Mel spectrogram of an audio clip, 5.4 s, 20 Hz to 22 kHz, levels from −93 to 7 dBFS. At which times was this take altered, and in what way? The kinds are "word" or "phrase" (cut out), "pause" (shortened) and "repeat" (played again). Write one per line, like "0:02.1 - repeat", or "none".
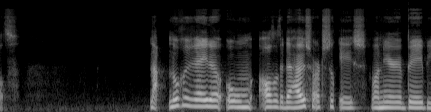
0:03.5 - word
0:04.2 - word

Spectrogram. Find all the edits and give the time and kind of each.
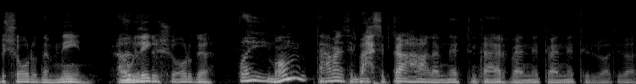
0:01.5 - word
0:02.3 - pause
0:03.1 - word
0:05.5 - repeat

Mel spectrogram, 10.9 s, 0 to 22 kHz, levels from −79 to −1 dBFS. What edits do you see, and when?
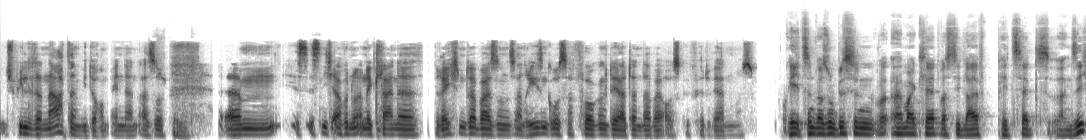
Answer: none

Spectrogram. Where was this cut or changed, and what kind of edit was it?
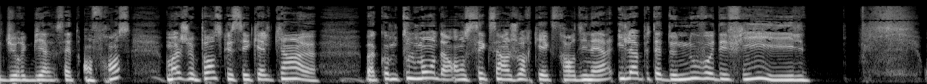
0:06.4 - word

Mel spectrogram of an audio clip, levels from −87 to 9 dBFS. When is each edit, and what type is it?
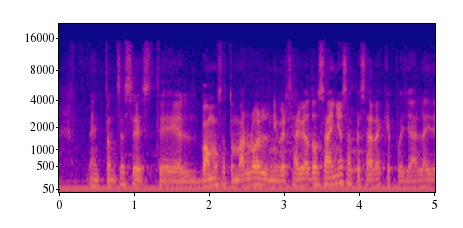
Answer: none

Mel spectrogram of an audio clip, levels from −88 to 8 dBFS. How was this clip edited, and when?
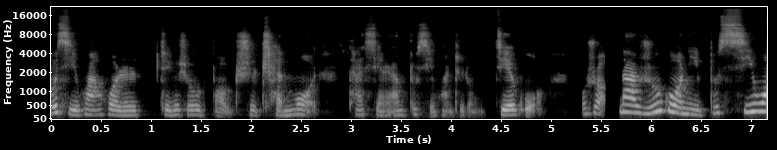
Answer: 0:05.5 - word

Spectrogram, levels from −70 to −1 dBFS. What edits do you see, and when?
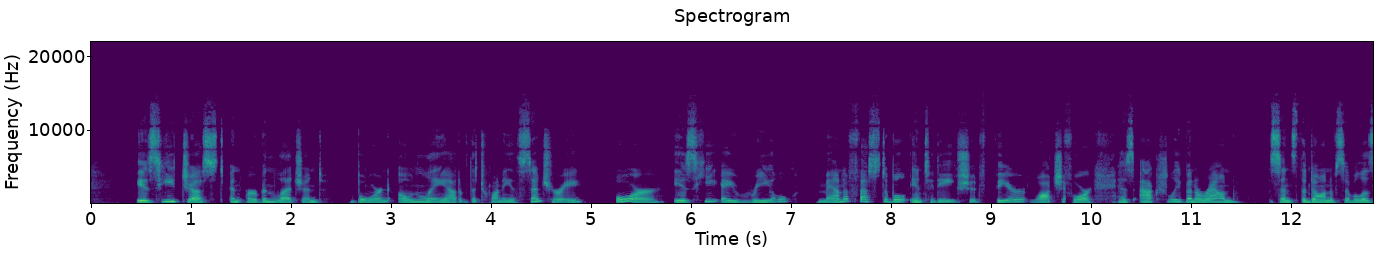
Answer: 0:08.7 - word
0:09.4 - word
0:09.7 - word
0:10.3 - word

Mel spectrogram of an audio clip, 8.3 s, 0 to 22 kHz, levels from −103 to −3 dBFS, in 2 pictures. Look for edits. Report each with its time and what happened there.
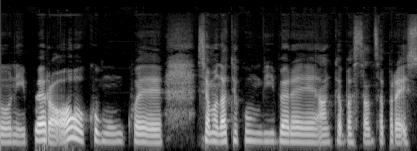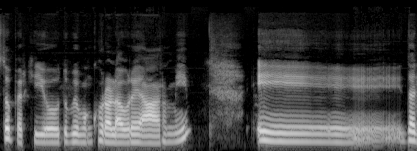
none

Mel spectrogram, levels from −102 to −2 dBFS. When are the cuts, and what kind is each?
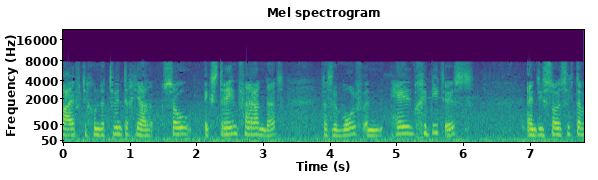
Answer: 0:04.0 - phrase
0:05.3 - word

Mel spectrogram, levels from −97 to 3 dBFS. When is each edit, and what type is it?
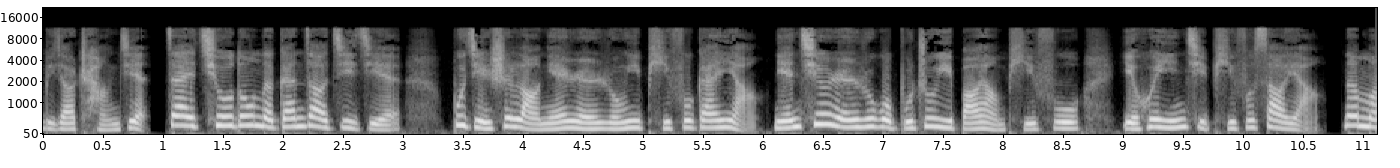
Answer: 0:06.0 - pause

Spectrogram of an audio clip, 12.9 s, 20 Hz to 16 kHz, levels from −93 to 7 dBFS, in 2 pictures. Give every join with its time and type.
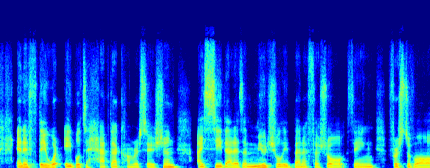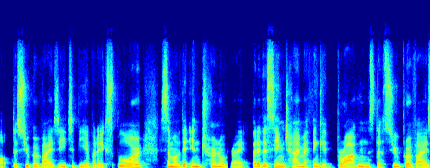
0:06.6 - word
0:09.8 - word

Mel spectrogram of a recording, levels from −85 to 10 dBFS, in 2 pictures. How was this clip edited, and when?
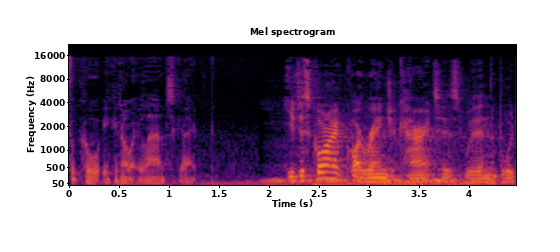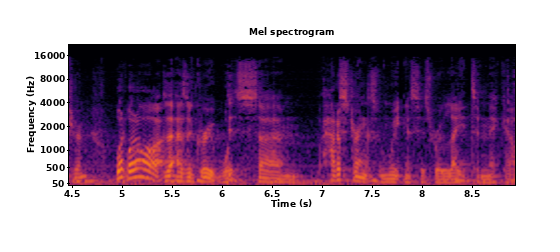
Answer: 0:05.0 - word
0:05.4 - word
0:06.0 - word
0:07.2 - word

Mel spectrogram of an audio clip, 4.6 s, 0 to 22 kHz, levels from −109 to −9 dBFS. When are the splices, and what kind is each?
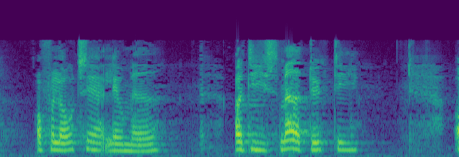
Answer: none

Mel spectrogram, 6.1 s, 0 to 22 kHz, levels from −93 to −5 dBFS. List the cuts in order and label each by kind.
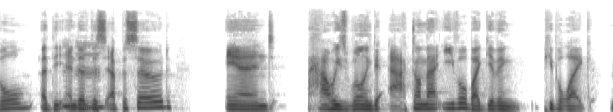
none

